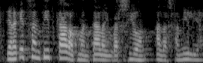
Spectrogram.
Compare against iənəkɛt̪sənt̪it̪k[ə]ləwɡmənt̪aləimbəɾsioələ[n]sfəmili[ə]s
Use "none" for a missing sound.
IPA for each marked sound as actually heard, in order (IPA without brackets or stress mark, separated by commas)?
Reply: a, none, ə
